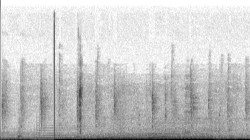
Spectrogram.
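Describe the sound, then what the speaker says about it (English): A Ford Focus RS pulls hard at full throttle, its engine note rising as a deep, loud, continuous rumble with a climbing drone heard from close up, no talk over it. "I haven't done like an actual, like, almost a full throttle pull in such a long time."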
